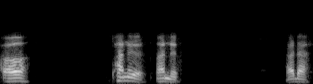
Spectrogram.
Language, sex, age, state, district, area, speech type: Bodo, male, 30-45, Assam, Udalguri, rural, conversation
